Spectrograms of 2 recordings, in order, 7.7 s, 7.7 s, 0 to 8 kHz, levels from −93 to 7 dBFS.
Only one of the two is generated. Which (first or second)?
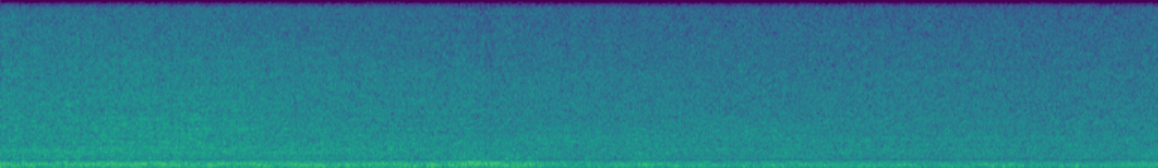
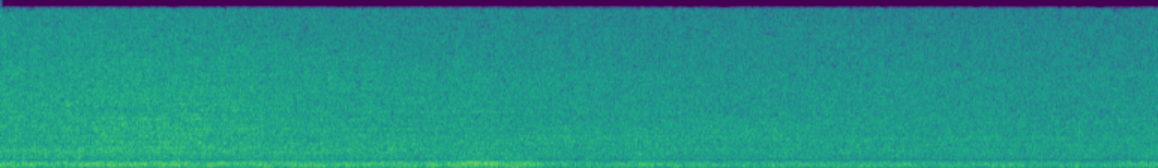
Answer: first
